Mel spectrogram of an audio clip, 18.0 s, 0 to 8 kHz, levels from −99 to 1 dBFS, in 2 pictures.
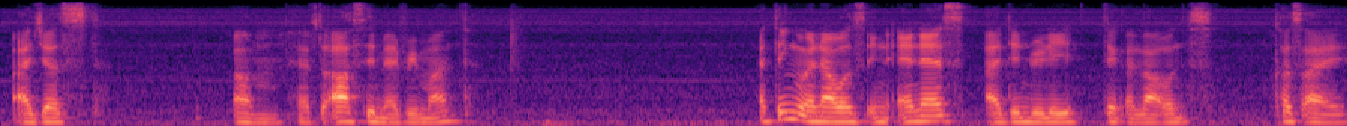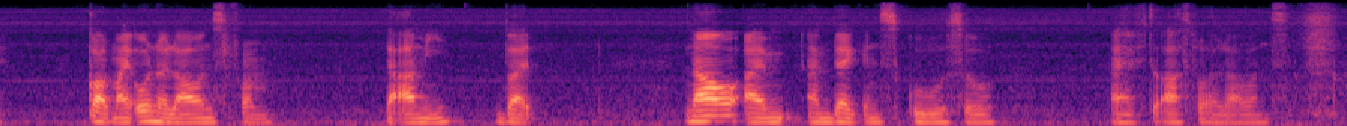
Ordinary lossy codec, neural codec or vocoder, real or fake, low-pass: none; none; real; 7.2 kHz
